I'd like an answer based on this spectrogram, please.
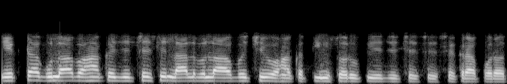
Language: Maithili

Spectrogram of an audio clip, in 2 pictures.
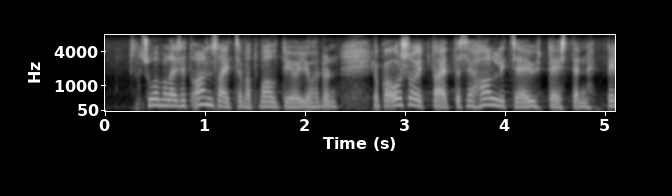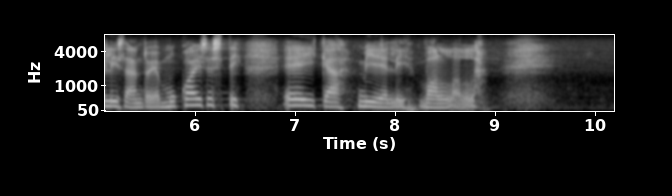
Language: Finnish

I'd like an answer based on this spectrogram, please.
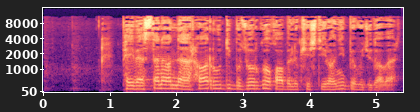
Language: Persian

